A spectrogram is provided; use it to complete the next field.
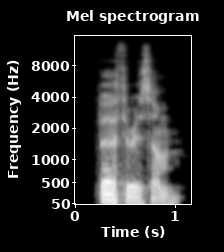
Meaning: A movement in the United States of America that doubts or denies that the 44th President, Barack Obama, is a natural-born U.S. citizen, thus implying that he is ineligible to be President
- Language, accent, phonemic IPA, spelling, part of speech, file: English, Australia, /ˈbɝθɚˌɪz(ə)m/, birtherism, noun, En-au-birtherism.ogg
